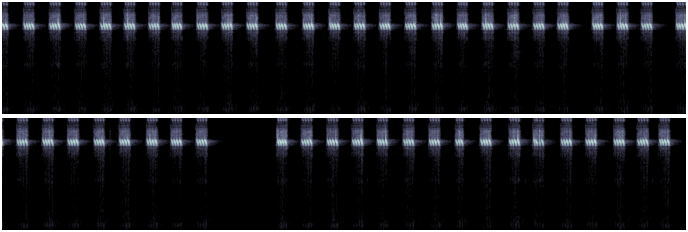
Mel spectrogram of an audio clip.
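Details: Male cricket at night, wings rubbed together to court females and hold territory; a fast, even train of shrill chirps, roughly four per second, breaks off briefly near the ninth second and then resumes at the same pace.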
